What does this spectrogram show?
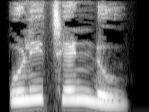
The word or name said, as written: ಉಳಿಚೆಂಡು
